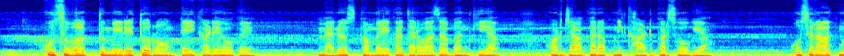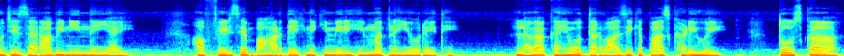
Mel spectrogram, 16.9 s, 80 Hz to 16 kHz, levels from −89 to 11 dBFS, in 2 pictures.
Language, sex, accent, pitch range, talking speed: Hindi, male, native, 135-160 Hz, 190 wpm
